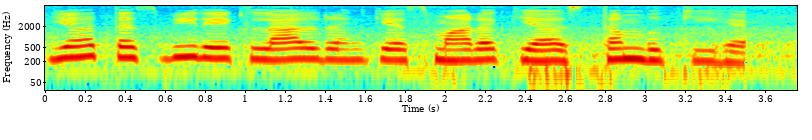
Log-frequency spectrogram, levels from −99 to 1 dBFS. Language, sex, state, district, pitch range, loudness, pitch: Hindi, female, Manipur, Imphal West, 220-250 Hz, -13 LUFS, 230 Hz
